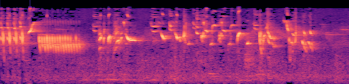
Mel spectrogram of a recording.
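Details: Goldfinch and canary hybrid singing: a strong buzzy note opens, followed by a quick tumbling series of high twitters, chips and short whistled slurs.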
